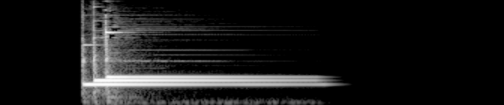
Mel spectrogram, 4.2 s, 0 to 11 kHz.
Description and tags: Bell chord1
bells, chord, ding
